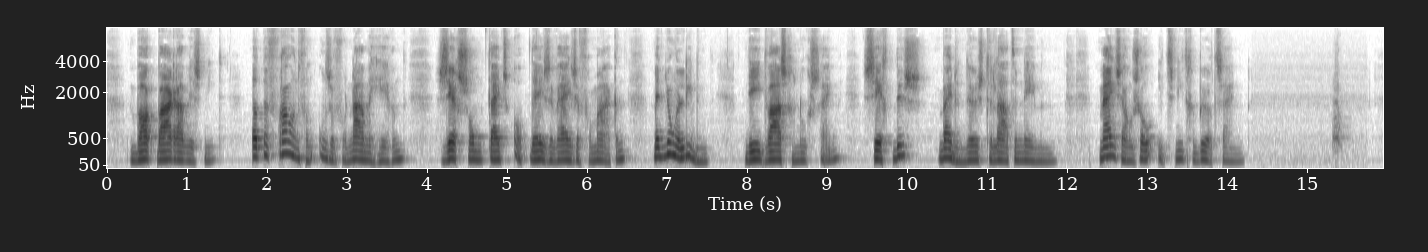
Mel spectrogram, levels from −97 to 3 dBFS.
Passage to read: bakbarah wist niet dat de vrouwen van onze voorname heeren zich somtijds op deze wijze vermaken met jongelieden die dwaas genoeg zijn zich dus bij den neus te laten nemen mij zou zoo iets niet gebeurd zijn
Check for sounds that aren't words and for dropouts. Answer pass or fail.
fail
